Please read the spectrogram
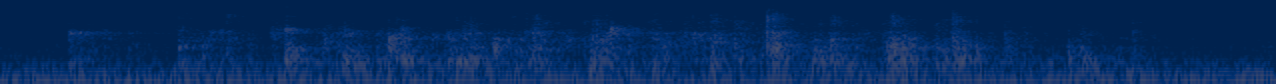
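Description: A run of irregular soft taps and knocks for about five seconds, the sound of people moving about: footsteps and handling of chairs or objects.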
